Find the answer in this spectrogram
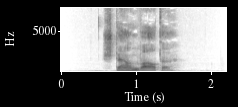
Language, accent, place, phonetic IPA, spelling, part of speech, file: German, Germany, Berlin, [ˈʃtɛʁnˌvaʁtə], Sternwarte, noun, De-Sternwarte.ogg
- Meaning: astronomical ground-based observatory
